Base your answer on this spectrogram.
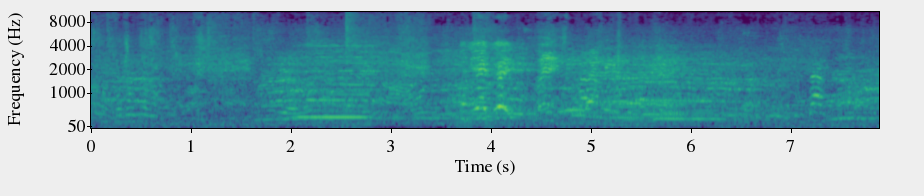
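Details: Cattle unloading from a truck: a low, drawn-out moo holds a steady pitch for under a second around the two-second mark, with another shorter low lowing later, over a murmur of voices and handling noise.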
